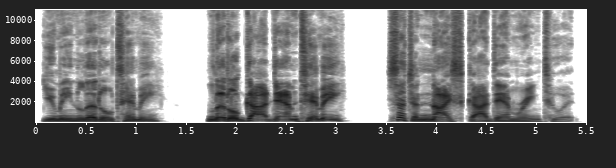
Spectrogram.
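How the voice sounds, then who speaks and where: A man voicing a gruff, domineering husband in an audiobook story, with a loud, belligerent, sneering manner. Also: mid-range voice, animated, unhurried, dry recording, studio quality, pitched above the performer's own voice. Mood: angry, belligerent. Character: gruff, crude, domineering cigar-smoking husband.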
